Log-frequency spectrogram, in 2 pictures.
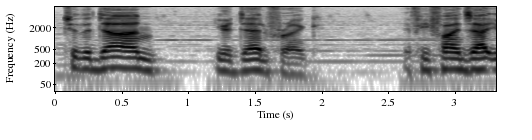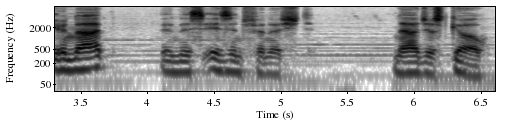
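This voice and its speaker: An actor playing a conscientious, streetwise American mobster in a video game, plain-spoken and wry, with a weary air. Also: male voice, medium pitch, a little slow, soft background music, natural voice. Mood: grave, firm. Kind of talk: dramatic video game dialogue and confessional narration.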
